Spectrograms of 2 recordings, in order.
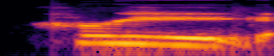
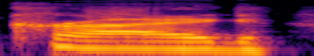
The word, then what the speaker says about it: Krieg: say your last name Creek as in the German war strategy okay nice Krieg we'll see because I would probably pronounced it wrong because of where the AI is in your name right I probably would've said Craig or I don't know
